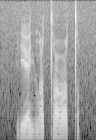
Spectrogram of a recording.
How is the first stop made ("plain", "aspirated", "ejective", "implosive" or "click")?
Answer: plain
